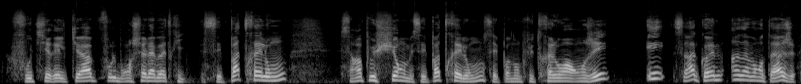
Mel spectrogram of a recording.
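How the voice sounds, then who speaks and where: A man's voice: a little high, a little mellow, no room sound. Chatty man explaining casually. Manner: chatty, joking, many fillers. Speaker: van life vlogger.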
